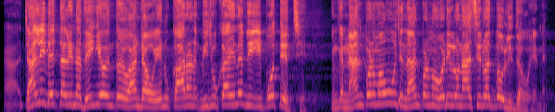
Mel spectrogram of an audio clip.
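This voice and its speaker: A man performs live stand-up, spinning folksy village jokes. His voice sits high, and he trades quoted lines between characters in rapid dialogue. A long reverb hangs behind him on the stage. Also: a bit bright. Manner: folksy storyteller acting out villagers' lines in quick quoted exchanges. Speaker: stand-up comedian telling jokes. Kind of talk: live stand-up joke telling. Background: audience laughter.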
